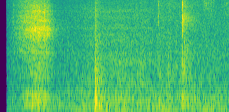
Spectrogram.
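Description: A short sniff, then a sharp clack of a plastic VHS tape case being handled about a second in, and a lighter click near the end.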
